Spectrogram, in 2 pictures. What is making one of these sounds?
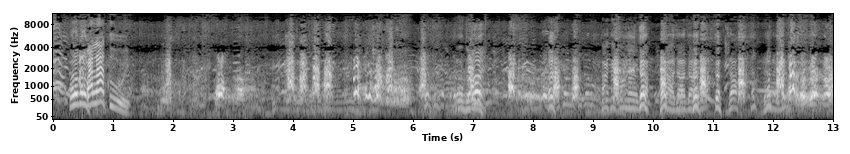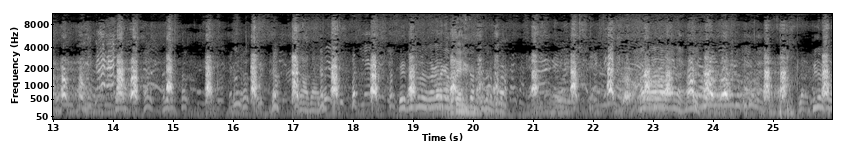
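Several men and women shout and talk excitedly close by, outdoors.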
